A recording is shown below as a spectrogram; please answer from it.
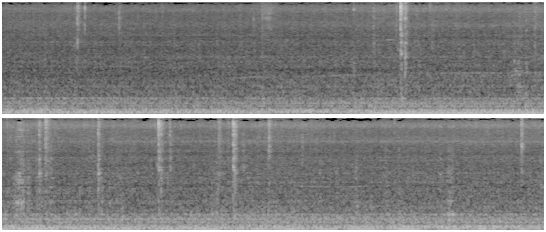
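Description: A semi truck's diesel engine and cab noise as it rolls slowly, heard from inside the cab: a steady low rumble, with a few sharp clicks and rattles scattered through it.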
